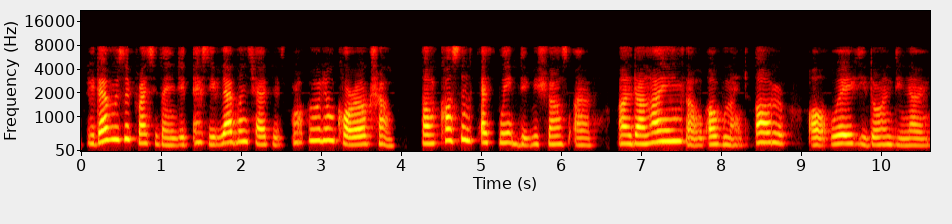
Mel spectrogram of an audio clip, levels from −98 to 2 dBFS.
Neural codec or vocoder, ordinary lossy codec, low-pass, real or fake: codec, 16 kHz, 0.5 kbps, FunCodec, trained on LibriTTS, 25 frames a second; none; none; fake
